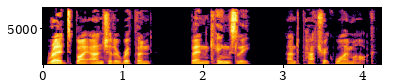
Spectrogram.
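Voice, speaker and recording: A man with a very deep, husky voice makes a formal audiobook announcement. His intonation moves expressively through the scripted credits. The recording is close and dry. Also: big pitch swings, normal speed, no echo.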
